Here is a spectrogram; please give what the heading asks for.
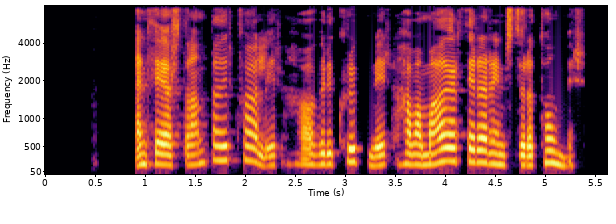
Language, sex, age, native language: Icelandic, female, 40-49, Icelandic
